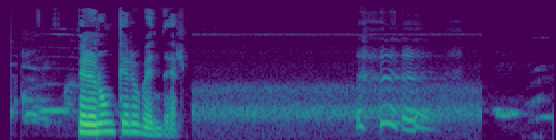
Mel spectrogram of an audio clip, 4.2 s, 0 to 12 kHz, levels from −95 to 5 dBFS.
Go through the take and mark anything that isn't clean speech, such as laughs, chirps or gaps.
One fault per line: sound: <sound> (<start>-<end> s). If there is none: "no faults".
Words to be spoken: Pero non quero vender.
sound: laugh (2.7-3.5 s)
